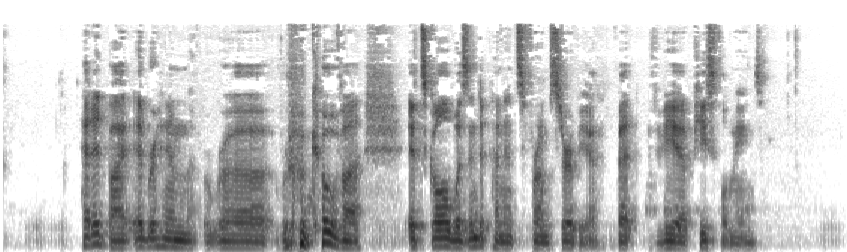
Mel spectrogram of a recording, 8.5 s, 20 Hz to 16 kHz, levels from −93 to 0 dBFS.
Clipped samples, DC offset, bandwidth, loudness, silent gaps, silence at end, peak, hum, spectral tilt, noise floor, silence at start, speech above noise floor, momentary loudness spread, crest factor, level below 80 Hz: under 0.1%; under 0.1%; 11.5 kHz; -21 LUFS; none; 0.8 s; -2 dBFS; none; -4 dB/octave; -61 dBFS; 0.8 s; 40 dB; 12 LU; 20 dB; -52 dBFS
